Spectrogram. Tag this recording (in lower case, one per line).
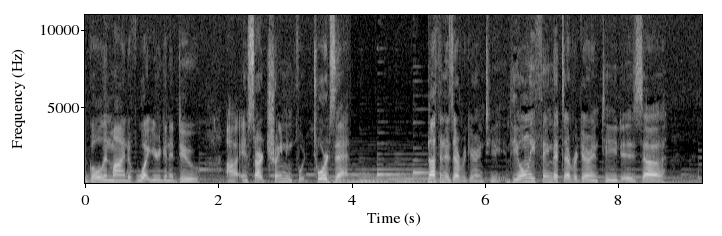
speech
music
